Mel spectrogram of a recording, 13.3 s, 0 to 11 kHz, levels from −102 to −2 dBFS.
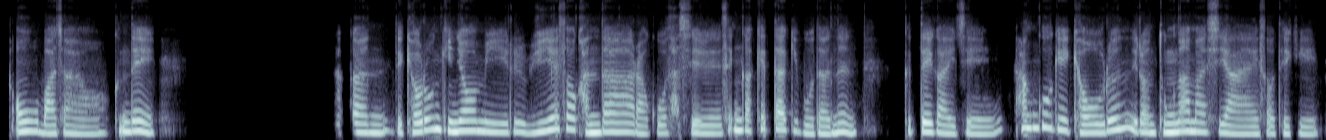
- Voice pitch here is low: No, high, 205 Hz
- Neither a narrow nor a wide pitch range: Yes, average, 3.9 semitones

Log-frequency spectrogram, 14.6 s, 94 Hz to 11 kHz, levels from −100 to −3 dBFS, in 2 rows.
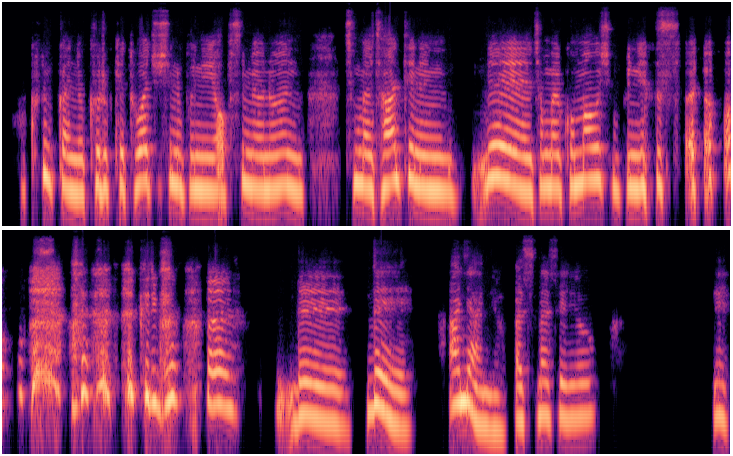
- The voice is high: Yes, high, 215 Hz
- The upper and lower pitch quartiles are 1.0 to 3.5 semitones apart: Yes, average, 3.0 semitones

